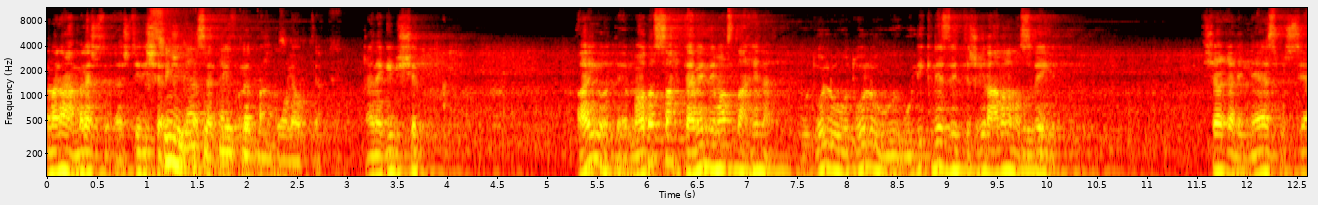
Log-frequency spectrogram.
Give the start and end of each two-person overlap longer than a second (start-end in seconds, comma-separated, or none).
1.0-2.5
